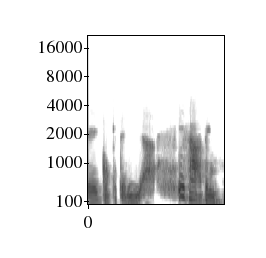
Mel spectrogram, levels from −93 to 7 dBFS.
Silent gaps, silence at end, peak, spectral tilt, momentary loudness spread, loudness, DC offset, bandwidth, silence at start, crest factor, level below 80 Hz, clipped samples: none; 0.05 s; -6 dBFS; -13.5 dB/octave; 10 LU; -26 LUFS; under 0.1%; 2.7 kHz; 0 s; 20 dB; -50 dBFS; under 0.1%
